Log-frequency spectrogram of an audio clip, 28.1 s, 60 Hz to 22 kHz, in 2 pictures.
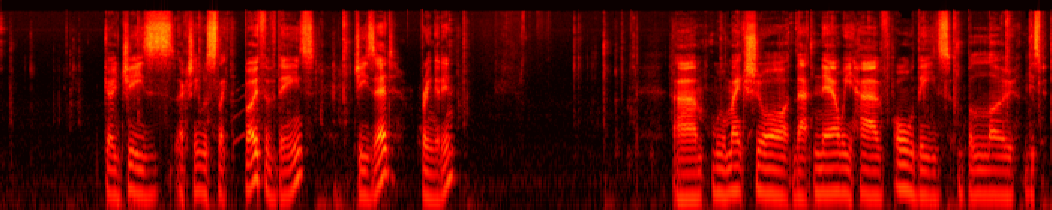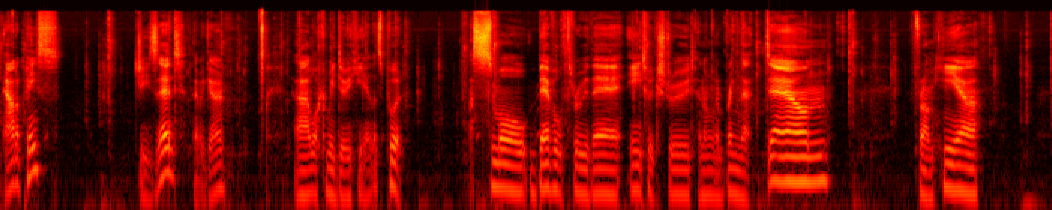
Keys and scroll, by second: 4.1 g, 9.3 3, 12.4 g, 13.6 2, 15.1 g, 18.3 ctrl+r, 20.3 ctrl+b, 22.2 e, 24.9 3, 26.2 s, 27.6 i.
